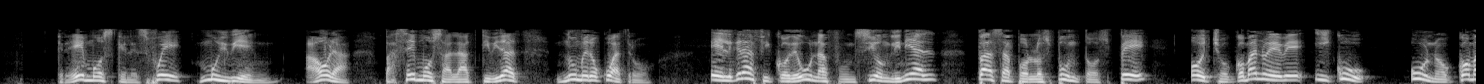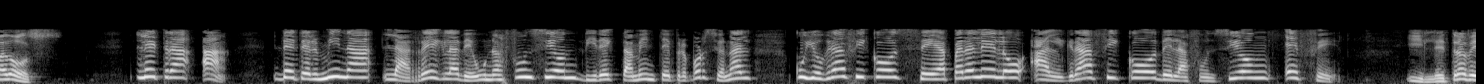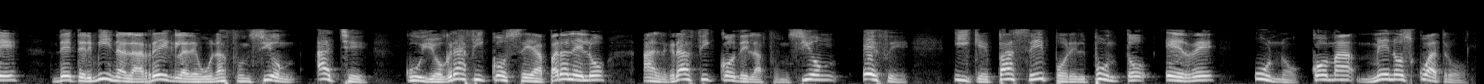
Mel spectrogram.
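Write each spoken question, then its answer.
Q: Letra A. Determina la regla de una función directamente proporcional cuyo gráfico sea paralelo al gráfico de la función f.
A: f(x) = x

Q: Y letra B, determina la regla de una función h, cuyo gráfico sea paralelo al gráfico de la función f, y que pase por el punto r, 1, -4.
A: h(x) = x - 5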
